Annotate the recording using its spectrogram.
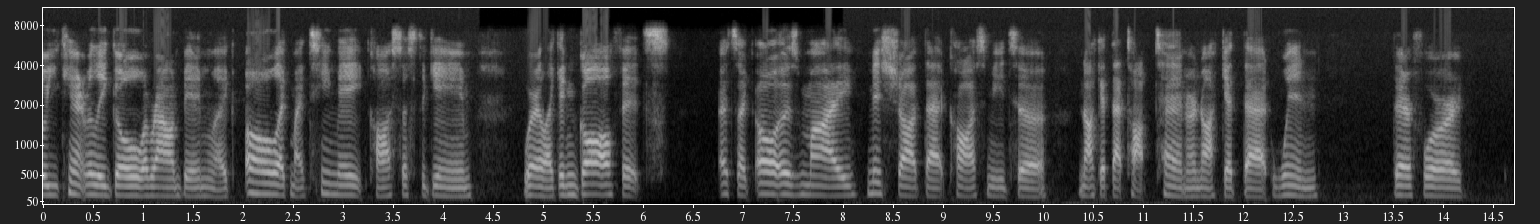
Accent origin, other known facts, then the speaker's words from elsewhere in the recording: Massachusetts, United States; I grew up in Massachusetts where the weather is known for the winter sometimes.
